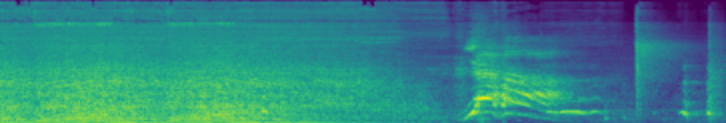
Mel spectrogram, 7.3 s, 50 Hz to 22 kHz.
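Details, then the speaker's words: 1972 VW Super Beetle air-cooled flat-four, first start after sitting 30 years: catches and runs rough but steady for a few seconds, then dies off. It fires right up and sounds good, with little blown from the exhaust. "Fires right up. I know, it sounds good too, it doesn't, Yeah."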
